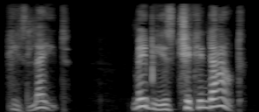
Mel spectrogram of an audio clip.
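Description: A man acts out an irritable schoolboy in an audiobook. He is blunt and defiant, with a raised, lively pitch. The recording is dry. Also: moderate pace, no room sound. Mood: whispering. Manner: muttering, grumpy bluntness. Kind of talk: audiobook character voice.

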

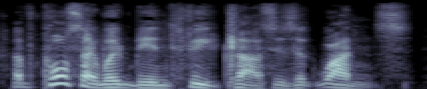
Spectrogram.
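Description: A man voicing a clever, bossy schoolgirl, brisk and prim. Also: fairly low pitch, slightly rough, no room sound. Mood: impatient. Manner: brisk, prim, slightly impatient.

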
